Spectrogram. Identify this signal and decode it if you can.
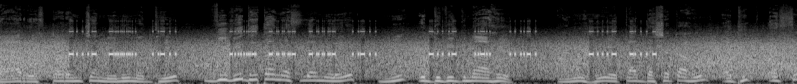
Hellschreiber (Feld-Hell, 122.5 baud), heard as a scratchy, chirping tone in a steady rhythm, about 1550 Hz, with radio static and speech in Marathi. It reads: HET GAAT MIJ NU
